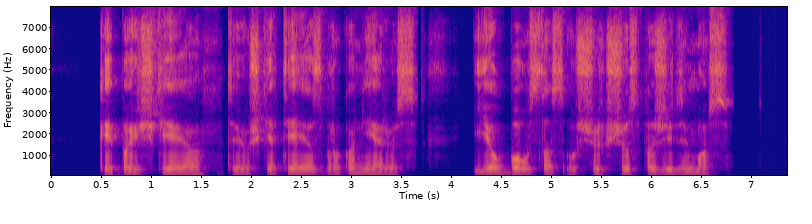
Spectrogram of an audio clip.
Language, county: Lithuanian, Panevėžys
